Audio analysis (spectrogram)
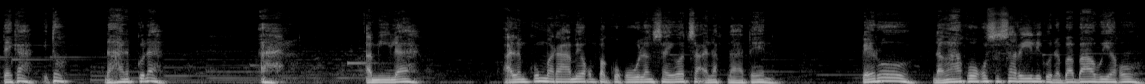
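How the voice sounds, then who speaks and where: A man acts as an earnest young father in a radio drama. He sounds anxious and conversational, often asking questions as he pleads with his partner. Soft music plays behind him. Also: medium pitch, normal speed, long pauses, natural voice. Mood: earnest, pleading. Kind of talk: Tagalog radio drama acting. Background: music bed.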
